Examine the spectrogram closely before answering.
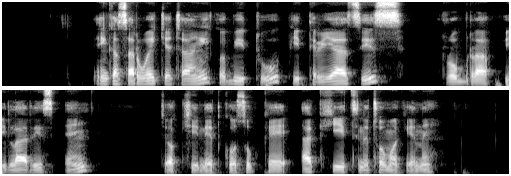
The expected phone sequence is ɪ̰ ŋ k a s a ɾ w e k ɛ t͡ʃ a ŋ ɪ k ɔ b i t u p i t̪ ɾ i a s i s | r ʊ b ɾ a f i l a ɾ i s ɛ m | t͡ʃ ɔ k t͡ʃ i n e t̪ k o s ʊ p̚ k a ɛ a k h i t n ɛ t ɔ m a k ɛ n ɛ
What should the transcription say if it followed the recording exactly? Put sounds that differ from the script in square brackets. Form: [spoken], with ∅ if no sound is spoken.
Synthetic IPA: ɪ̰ ŋ k a s a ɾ w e k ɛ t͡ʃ a ŋ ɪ k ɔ b i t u p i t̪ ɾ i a s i s | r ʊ b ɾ a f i l a ɾ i s ɛ [ŋ] | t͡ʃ ɔ k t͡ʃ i n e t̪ k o s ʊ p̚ k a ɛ a k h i t n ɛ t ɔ m a k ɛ n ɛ

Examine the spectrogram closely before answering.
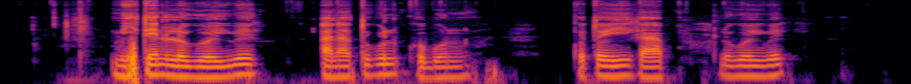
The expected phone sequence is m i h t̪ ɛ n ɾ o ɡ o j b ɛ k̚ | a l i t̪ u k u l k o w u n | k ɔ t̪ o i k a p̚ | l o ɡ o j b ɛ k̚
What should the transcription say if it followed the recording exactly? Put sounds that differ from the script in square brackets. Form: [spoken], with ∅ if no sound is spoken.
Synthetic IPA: m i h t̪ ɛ n [l] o ɡ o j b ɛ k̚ | a l [a] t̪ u k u l k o [b] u n | k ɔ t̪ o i k a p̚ | l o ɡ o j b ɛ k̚

